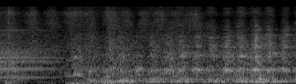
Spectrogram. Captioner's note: scraping noise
